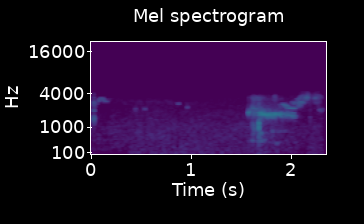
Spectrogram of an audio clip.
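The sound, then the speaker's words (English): Small birds chirping indoors: a faint chirp at the start, then a brief, brighter flurry of high twittering calls near the end, fairly quiet and with no one talking. “I, I, I can hear the birds where you are.”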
